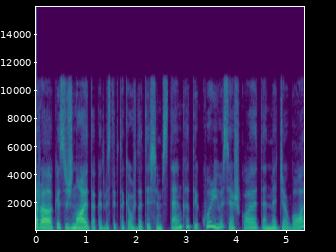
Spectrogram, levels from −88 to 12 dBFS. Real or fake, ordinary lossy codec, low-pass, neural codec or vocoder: fake; AAC, 96 kbps; 10.8 kHz; codec, 24 kHz, 0.9 kbps, WavTokenizer, small release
